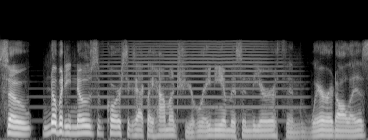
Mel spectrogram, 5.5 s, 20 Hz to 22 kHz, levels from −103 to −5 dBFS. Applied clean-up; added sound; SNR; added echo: none; Trumpet; 20 dB; none.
